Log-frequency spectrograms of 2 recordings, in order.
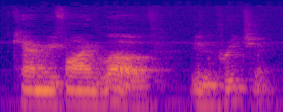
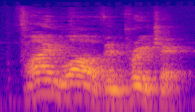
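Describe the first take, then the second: First: It is said in a soft, gentle voice. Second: It is said in a forceful, commanding voice.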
